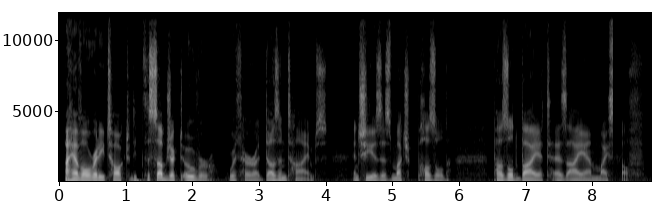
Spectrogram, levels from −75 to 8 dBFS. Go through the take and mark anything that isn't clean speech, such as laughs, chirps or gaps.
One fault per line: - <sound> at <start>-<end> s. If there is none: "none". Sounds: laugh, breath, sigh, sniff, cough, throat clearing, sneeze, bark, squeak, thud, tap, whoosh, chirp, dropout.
- dropout at 8.3-8.4 s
